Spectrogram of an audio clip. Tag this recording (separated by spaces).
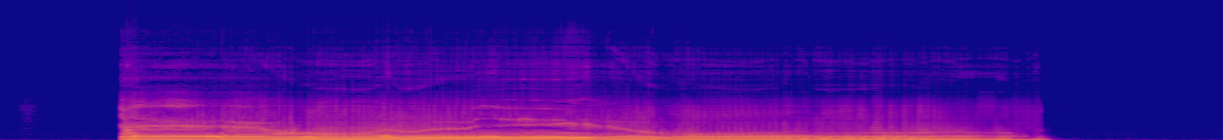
drone natural scream gutteral filler didgeridoo didgeridu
